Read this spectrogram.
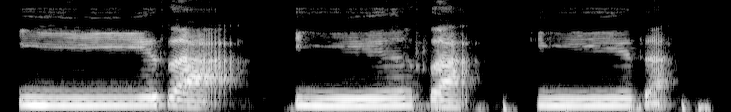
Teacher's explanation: Your tongue just touches, it flaps, it touches the roof of your mouth one time. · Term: flap R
